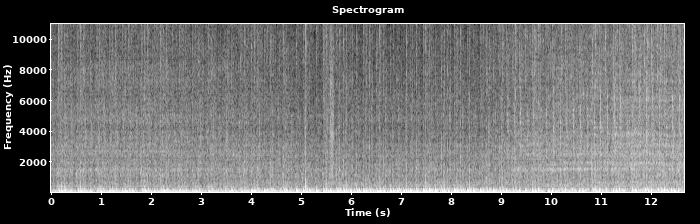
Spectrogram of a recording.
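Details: 2020 Harley Iron 1200 V-twin, 6000 km, warmed up: uneven clattery patter over the lumpy exhaust beat at idle that persists after warm-up; abnormal engine noise, source unknown.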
